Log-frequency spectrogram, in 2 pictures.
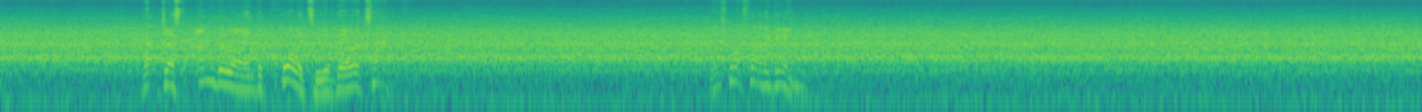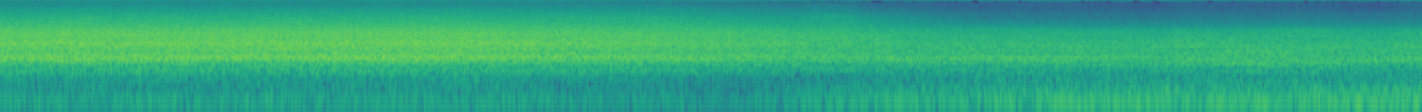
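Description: A large stadium crowd roars steadily, then grows quieter.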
